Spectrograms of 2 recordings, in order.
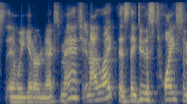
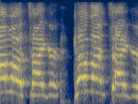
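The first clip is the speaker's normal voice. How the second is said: very loud, high, shrill screaming; 10 dB louder than usual. Act out Liger on commentary during the match, imitating Liger yelling. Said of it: "you can hear Liger yelling".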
